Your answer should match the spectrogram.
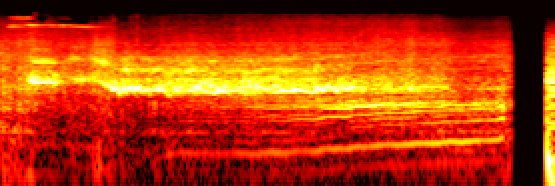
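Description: Subaru WRX STI rally car cornering hard on tarmac: tyres squealing over the engine, whose note rises slowly as the car accelerates through the turn. The sound cuts off suddenly just before the end.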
